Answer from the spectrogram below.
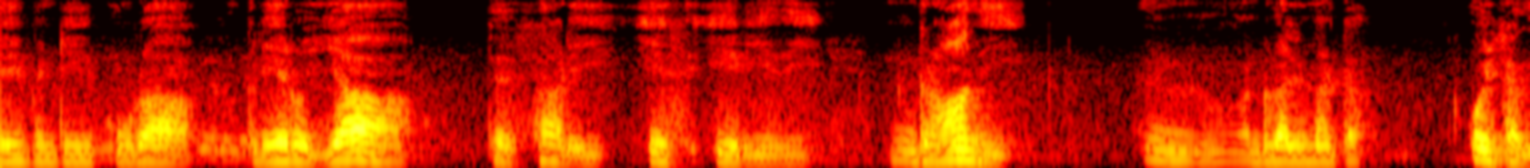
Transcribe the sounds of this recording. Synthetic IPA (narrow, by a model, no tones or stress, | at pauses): eiːbɪ̃ɳʈiːpuːɾaːkleːəɾɦoːijaː | t̪eːsaːɽiː | ɪseːɾɪjeːd̪iː | ɡɾãːd̪iː | ɖɪʋɛːləpmɛ̃ɳʈ | ɦoːiːsəkd̪i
